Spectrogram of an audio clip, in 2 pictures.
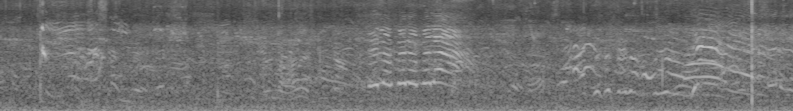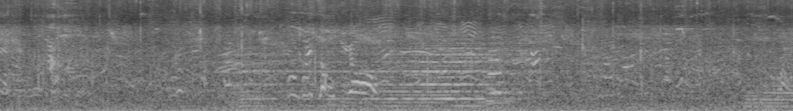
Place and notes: Ketagalan Boulevard, Taipei - Walking in the square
